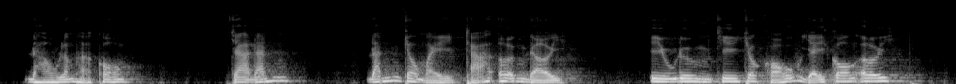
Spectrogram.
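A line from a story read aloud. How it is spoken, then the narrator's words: Trembling voice. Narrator (Vietnamese): Giọng ông run run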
